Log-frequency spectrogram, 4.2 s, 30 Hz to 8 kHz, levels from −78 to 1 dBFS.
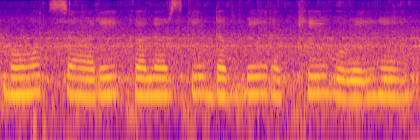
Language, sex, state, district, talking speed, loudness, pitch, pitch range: Hindi, female, Madhya Pradesh, Dhar, 115 wpm, -14 LUFS, 180 Hz, 175-190 Hz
